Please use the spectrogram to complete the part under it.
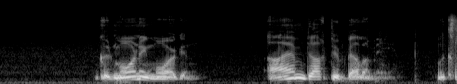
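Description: A man speaks calmly through a loudspeaker.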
